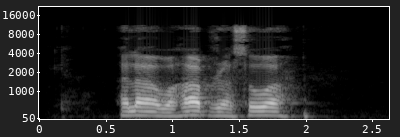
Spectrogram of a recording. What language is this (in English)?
Shina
